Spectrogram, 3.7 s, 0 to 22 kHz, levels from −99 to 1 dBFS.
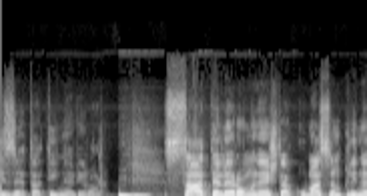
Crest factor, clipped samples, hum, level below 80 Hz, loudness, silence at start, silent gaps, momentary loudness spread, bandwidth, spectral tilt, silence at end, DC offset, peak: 16 dB; under 0.1%; none; -46 dBFS; -16 LUFS; 0 s; none; 13 LU; 14.5 kHz; -4.5 dB/octave; 0 s; under 0.1%; 0 dBFS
